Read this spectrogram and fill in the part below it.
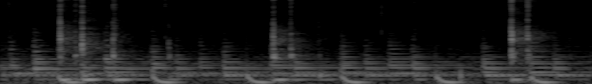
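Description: Rapid clicking of keys on a computer keyboard as text is typed, close and fairly quiet, in short irregular bursts with no talking.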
